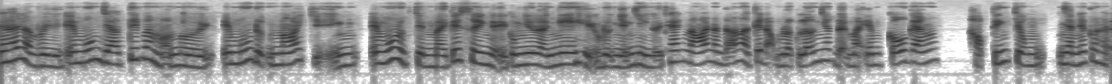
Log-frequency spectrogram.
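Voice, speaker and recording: A woman with a fairly high pitch speaks at a very fast pace with hardly any pauses, very even loudness and ordinary pitch variation, in a dry, close sound with no echo. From Vietnam (Bình Thuận). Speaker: vocational student. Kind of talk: interview.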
